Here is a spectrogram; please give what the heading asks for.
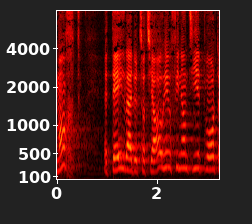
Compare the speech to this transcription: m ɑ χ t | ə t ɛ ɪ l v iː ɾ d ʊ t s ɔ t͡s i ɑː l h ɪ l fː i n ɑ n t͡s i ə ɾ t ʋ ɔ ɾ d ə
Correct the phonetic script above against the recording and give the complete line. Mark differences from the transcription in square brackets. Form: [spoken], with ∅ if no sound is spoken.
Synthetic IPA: m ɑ χ t | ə t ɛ ɪ l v [æː] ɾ d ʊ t s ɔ t͡s [j] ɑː l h ɪ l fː i n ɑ n t͡s i ə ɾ t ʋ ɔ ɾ d ə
